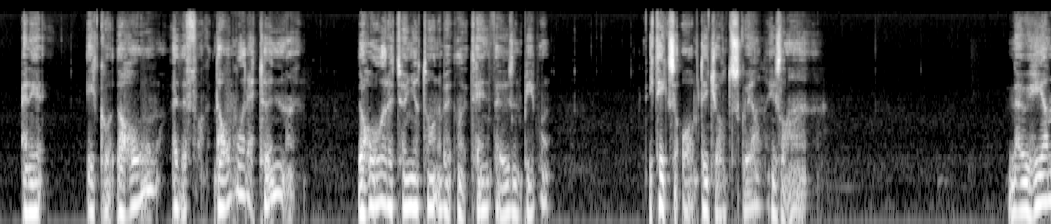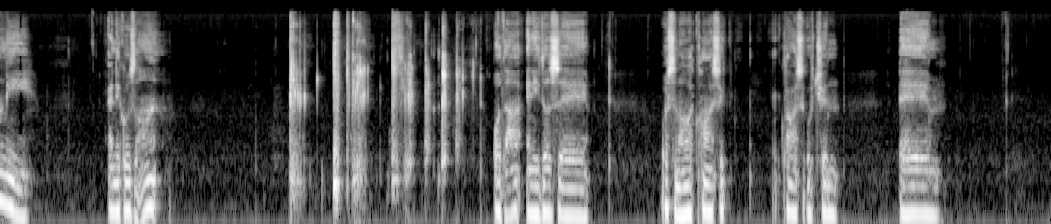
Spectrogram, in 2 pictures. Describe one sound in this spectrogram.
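A man talks with animation into a close microphone, pausing often.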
